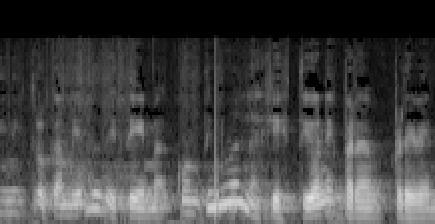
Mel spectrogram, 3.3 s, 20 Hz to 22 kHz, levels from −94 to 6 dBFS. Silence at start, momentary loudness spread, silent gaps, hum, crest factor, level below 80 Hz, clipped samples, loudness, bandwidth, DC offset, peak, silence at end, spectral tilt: 0 s; 8 LU; none; none; 18 dB; -58 dBFS; under 0.1%; -21 LUFS; 11.5 kHz; under 0.1%; -4 dBFS; 0 s; -7 dB/octave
